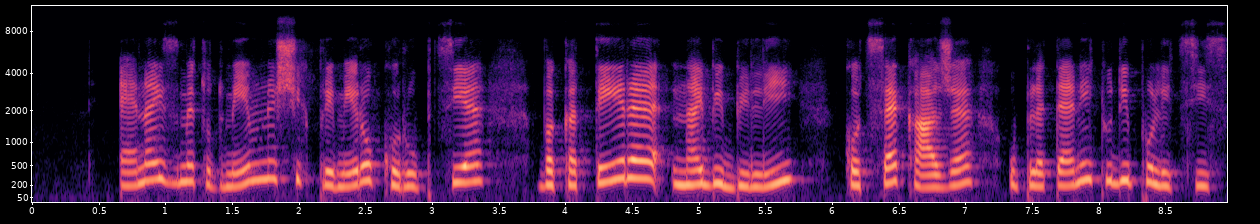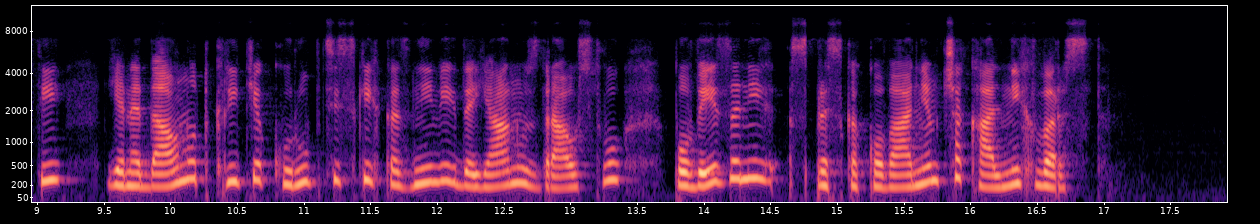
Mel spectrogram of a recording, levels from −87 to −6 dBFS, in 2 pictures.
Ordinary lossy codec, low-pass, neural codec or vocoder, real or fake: Opus, 16 kbps; 7.2 kHz; none; real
